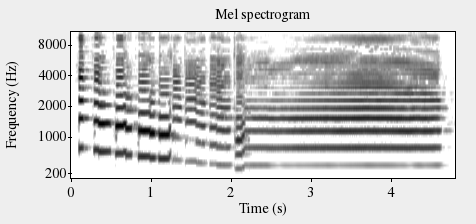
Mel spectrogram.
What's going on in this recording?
Non-sense sax played like a toy. Recorded mono with dynamic mic over the right hand.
